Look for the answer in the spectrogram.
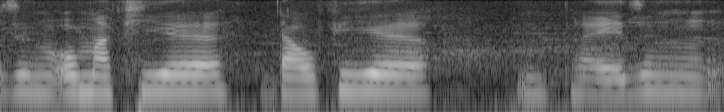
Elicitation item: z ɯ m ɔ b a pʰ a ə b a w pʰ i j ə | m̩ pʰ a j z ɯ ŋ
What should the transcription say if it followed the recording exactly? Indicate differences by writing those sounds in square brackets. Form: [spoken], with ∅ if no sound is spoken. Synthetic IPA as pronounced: z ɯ [ŋ] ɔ [m] a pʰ [i] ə [d] a w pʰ i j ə | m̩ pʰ a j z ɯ ŋ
